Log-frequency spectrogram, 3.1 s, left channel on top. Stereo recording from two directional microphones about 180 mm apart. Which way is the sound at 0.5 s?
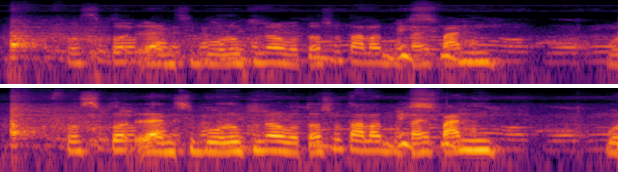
25° right (ahead or behind).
